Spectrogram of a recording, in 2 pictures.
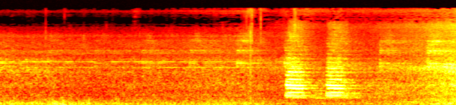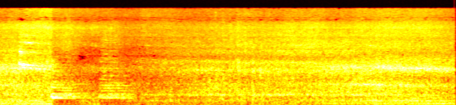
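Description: Train passing with a steady rumble, its horn sounding two short blasts about four seconds in and two more short blasts, lower in pitch, a couple of seconds later.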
